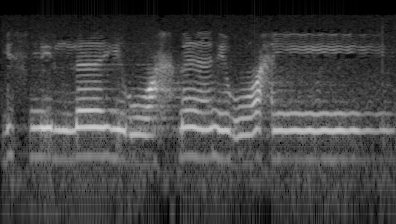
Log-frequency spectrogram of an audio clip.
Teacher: الراء لا تخرج فيها الشفتين حتى لا تظهر فيها الإشمام، لأن الراء المشمة كثير من الناس يذكر في البسملة أر وهذا خطأ.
